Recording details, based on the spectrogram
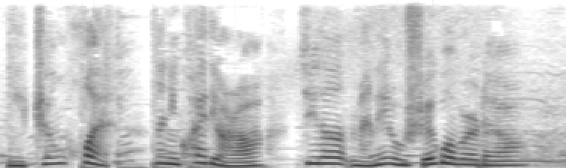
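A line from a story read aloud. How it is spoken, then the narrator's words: Shy quiet voice. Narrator (Chinese): 这女神突然脸就红了，小声说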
